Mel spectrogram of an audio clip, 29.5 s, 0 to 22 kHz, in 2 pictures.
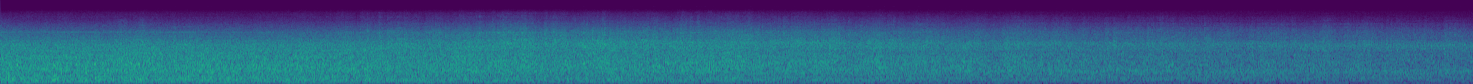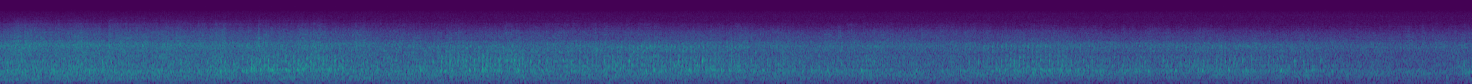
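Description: Freight train of steel-carrying wagons behind a Class 37 diesel locomotive rolling past on the rails and drawing away, its noise fading steadily as the train recedes.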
